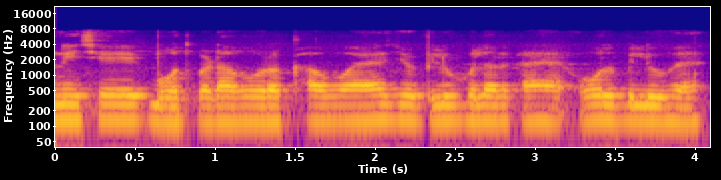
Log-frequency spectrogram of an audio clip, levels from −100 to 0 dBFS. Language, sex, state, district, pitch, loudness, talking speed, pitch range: Hindi, male, Haryana, Jhajjar, 130 Hz, -16 LUFS, 235 wpm, 125-130 Hz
